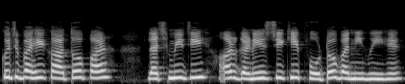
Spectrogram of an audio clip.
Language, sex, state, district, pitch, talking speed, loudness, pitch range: Hindi, female, Uttar Pradesh, Muzaffarnagar, 300 Hz, 205 wpm, -12 LUFS, 265-310 Hz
